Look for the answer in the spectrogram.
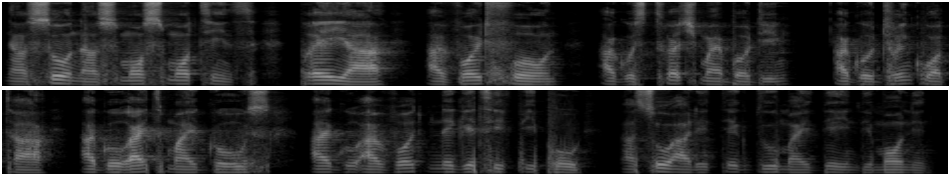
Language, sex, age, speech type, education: Nigerian Pidgin, male, 30-45, spontaneous, tertiary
